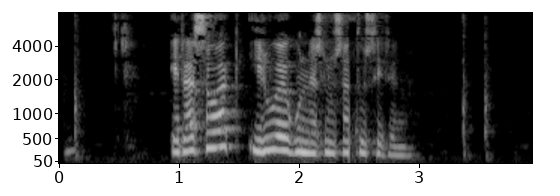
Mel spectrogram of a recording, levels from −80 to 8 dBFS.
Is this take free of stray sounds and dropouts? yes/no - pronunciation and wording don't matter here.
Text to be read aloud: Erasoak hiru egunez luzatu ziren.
no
